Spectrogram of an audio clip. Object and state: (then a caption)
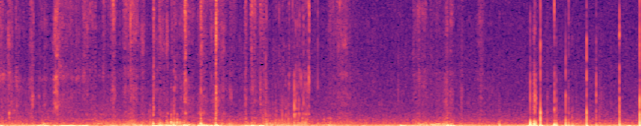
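Glitter plastic star ornament. A gold glitter plastic star ornament with a bow is held up while fingernails scratch along its raised star outlines. Soft, dry scratching and tapping sounds come in uneven bursts over a low steady hum, with a cluster of sharper clicks near the end.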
